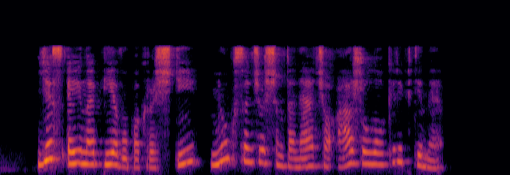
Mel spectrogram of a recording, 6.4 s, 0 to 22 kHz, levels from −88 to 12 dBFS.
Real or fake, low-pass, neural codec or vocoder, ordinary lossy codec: fake; 7.2 kHz; codec, 16 kHz, 8 kbps, FreqCodec, smaller model; AAC, 32 kbps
